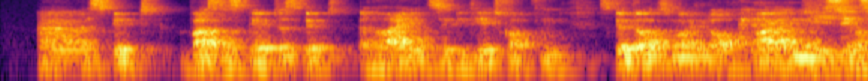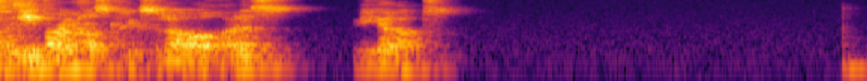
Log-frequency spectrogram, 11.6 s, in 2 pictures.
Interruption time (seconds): 4.8 s

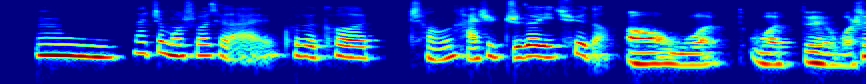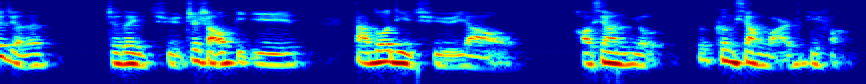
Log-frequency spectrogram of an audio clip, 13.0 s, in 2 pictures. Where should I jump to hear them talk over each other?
none

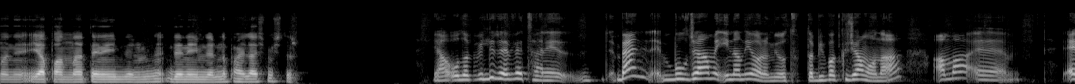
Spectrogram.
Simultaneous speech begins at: none

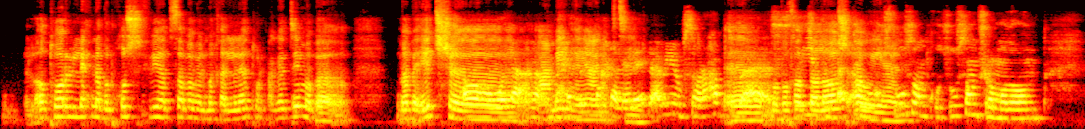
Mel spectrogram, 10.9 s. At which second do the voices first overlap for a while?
4.6 s

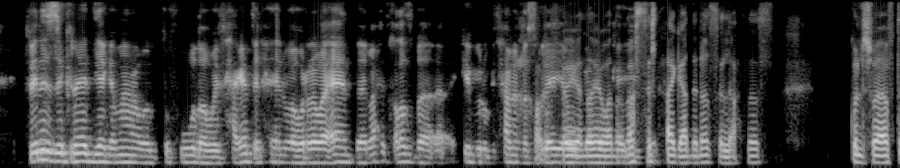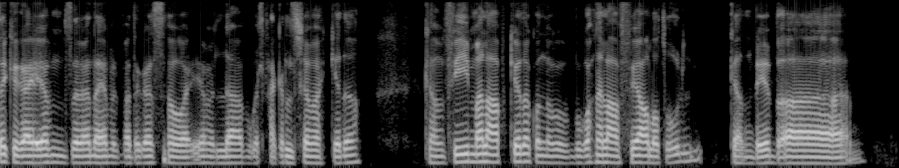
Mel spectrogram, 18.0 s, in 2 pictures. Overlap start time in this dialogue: 5.2 s

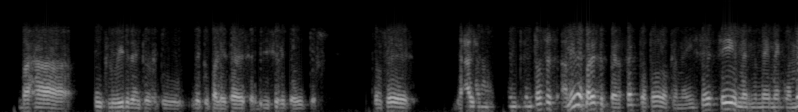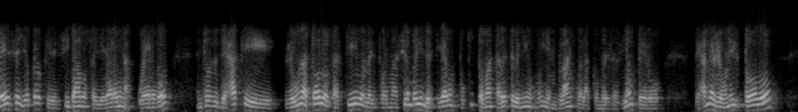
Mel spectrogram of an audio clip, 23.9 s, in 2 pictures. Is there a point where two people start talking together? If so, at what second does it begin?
none

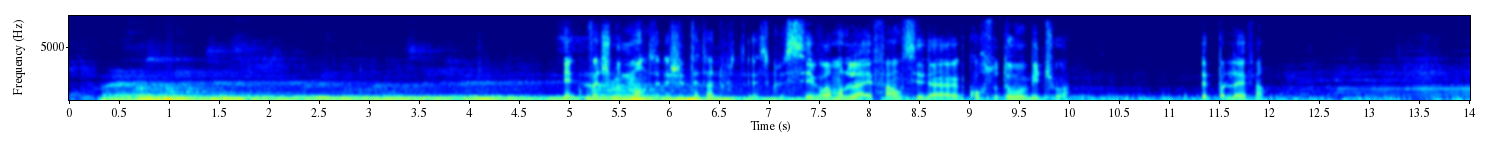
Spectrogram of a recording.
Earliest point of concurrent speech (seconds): 4.9 s

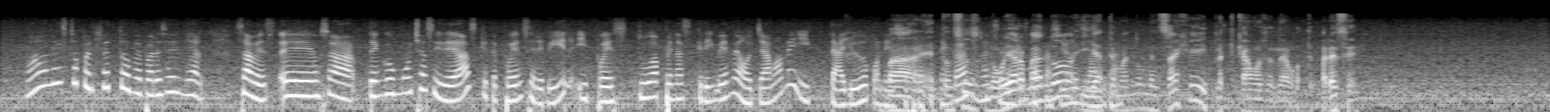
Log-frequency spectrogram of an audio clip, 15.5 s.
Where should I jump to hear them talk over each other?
8.8 s

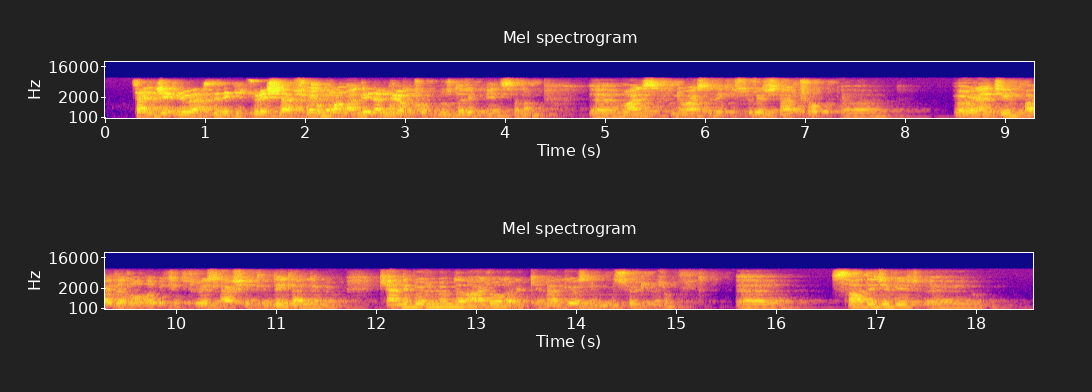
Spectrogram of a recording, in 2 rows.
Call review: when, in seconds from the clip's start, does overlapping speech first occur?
1.7 s

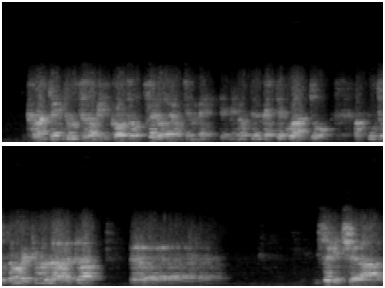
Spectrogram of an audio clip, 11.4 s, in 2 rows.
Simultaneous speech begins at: none

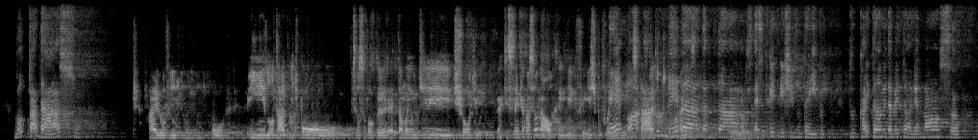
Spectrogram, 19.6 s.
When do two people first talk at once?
12.2 s

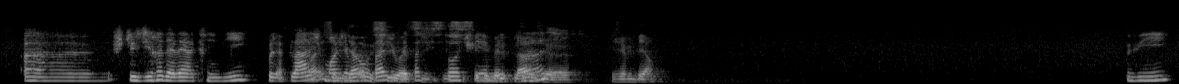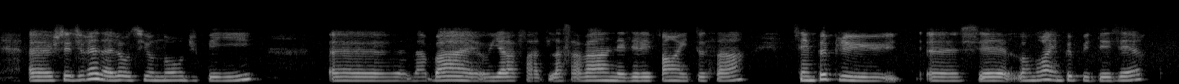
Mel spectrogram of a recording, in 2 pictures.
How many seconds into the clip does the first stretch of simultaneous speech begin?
3.0 s

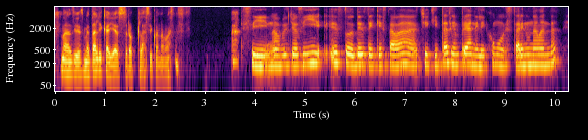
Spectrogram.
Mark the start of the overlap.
none

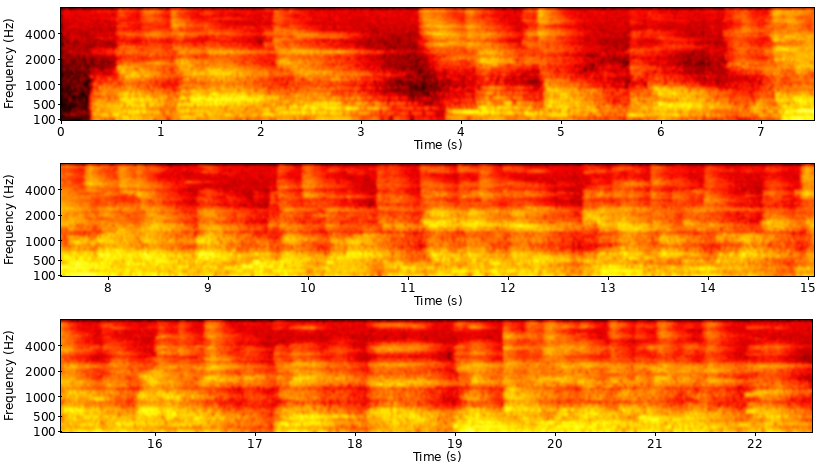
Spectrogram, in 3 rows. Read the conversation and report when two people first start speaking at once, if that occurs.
7.1 s

